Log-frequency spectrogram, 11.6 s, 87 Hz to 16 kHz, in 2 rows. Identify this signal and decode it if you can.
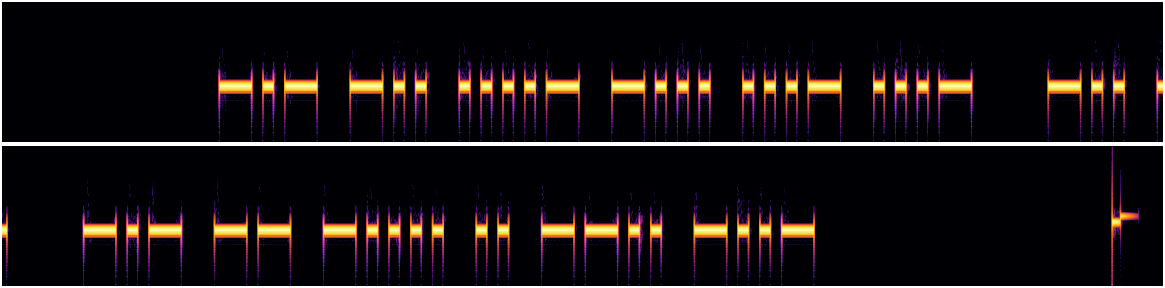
Morse code, heard as a keyed tone, about 22 wpm, 700 Hz. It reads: KD4BVV DE KM6IZX
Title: USA Callsign DE Callsign - 6 Characters - 22wpm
